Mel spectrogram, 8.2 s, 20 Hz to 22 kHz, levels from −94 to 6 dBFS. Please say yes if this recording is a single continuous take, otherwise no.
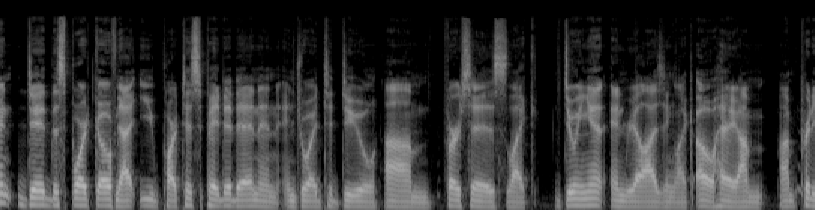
no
